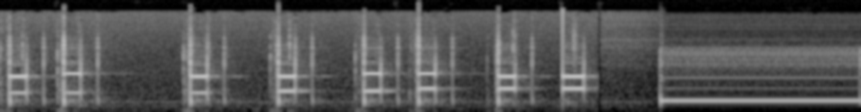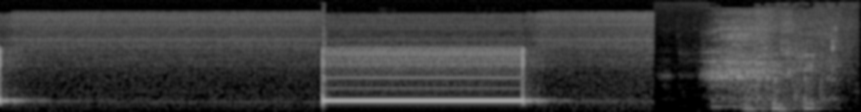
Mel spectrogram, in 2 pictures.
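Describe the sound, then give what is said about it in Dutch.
Touch-tone telephone keypad dialing to place a call: a rapid series of short, bright beeps, followed by two long, steady ringing tones separated by silence, then a brief rustle at the end. “Zullen we hem gaan bellen?”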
